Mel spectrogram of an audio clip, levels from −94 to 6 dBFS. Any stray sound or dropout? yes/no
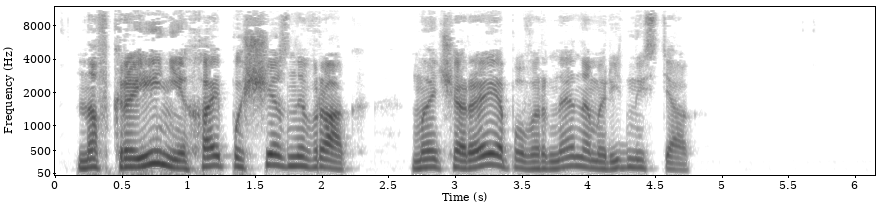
no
